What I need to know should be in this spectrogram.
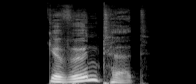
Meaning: inflection of gewöhnen: 1. second-person plural preterite 2. second-person plural subjunctive II
- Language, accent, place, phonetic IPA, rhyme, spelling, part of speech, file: German, Germany, Berlin, [ɡəˈvøːntət], -øːntət, gewöhntet, verb, De-gewöhntet.ogg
